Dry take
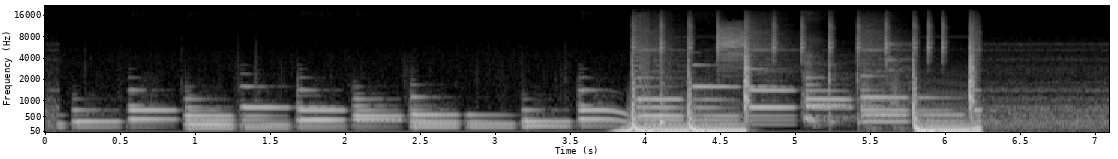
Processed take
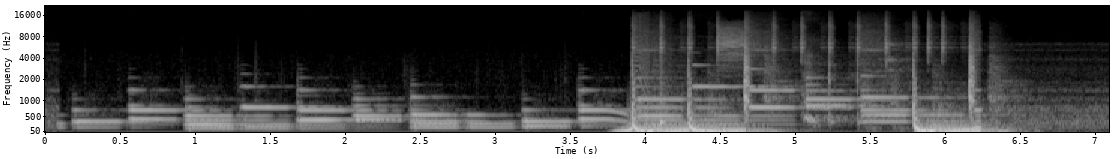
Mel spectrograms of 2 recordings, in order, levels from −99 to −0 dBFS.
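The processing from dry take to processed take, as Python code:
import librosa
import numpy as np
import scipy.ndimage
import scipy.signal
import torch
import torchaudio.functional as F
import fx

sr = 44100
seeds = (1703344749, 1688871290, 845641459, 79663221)

y = fx.rev_plate(x, sr, seeds[0], rt60_s=0.83, hf_ratio=0.5, predelay_ms=120, drr_db=15.5)
y = F.gain(torch.from_numpy(y), -3.5).numpy()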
